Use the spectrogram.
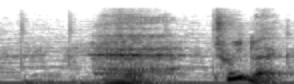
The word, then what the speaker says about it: Twi'lek: You would think, since I've only been watching Star Wars since 1978, that I would know how to pronounce things. Twi'lek, thank you.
